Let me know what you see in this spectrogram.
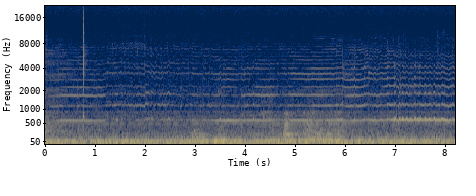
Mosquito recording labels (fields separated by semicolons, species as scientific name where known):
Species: Culex quinquefasciatus; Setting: cup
